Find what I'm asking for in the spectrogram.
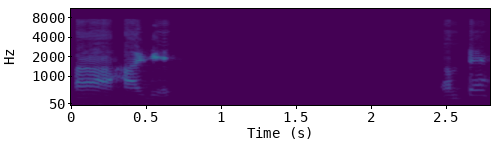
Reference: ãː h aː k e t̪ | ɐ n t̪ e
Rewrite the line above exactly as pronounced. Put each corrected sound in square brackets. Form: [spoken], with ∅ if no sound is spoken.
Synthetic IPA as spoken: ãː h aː [ɡ] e [∅] | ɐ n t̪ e

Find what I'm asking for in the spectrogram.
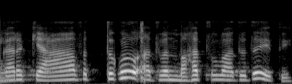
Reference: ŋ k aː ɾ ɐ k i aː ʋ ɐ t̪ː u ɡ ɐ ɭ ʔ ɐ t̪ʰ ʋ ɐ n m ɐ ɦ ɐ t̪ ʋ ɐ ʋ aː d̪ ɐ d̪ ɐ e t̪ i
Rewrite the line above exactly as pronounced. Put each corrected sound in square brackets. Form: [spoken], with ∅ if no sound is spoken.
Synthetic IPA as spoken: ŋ [ɡ] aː ɾ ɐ k [j] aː ʋ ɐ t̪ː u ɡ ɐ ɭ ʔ ɐ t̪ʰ ʋ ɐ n m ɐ ɦ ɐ t̪ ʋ ɐ ʋ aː d̪ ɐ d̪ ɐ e t̪ i

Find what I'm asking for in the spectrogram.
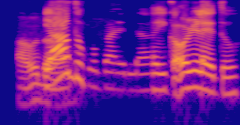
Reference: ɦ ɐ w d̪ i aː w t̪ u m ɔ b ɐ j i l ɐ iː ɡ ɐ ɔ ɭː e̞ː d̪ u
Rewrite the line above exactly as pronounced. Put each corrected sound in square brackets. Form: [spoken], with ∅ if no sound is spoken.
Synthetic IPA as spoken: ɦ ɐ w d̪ [j] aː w [d̪] u m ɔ b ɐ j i l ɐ iː ɡ ɐ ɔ ɭː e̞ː d̪ u

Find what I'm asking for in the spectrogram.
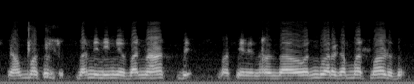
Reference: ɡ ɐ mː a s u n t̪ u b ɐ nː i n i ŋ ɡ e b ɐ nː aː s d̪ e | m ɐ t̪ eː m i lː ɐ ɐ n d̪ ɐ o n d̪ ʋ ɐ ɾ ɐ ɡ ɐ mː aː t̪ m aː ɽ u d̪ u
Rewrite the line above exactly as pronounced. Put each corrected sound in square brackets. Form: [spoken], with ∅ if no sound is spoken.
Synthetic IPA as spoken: ɡ ɐ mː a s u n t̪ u b ɐ nː i n i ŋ ɡ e b ɐ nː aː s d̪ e | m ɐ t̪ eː [n] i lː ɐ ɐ n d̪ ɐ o n d̪ ʋ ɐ ɾ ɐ ɡ ɐ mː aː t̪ m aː ɽ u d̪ u

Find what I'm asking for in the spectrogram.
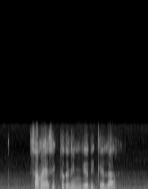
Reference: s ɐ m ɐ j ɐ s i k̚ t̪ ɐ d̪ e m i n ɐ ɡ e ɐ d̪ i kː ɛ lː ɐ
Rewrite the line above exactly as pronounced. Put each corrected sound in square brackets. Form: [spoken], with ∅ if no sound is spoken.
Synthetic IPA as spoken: s ɐ m ɐ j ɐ s i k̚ t̪ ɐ d̪ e [n] i [m] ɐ ɡ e ɐ d̪ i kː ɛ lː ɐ

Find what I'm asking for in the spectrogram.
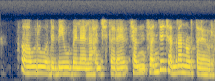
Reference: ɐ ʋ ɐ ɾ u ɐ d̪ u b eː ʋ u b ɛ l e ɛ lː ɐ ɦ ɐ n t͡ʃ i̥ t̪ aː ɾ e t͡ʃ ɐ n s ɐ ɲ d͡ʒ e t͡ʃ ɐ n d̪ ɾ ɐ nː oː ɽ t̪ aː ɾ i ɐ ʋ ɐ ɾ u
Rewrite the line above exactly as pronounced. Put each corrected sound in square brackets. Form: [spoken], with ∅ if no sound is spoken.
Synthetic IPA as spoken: ɐ ʋ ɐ ɾ u ɐ d̪ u b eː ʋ u b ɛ l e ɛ lː ɐ ɦ ɐ [ɲ] t͡ʃ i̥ t̪ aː ɾ e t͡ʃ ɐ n s ɐ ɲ d͡ʒ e t͡ʃ ɐ n d̪ ɾ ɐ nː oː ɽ t̪ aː ɾ [e] ɐ ʋ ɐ ɾ u

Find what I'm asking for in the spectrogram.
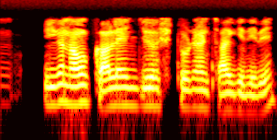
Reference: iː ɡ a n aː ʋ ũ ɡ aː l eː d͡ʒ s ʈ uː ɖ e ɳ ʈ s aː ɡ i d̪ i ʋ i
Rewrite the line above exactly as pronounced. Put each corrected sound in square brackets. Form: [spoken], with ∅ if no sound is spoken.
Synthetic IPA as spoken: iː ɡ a n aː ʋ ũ [k] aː l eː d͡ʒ s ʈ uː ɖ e ɳ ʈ s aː ɡ i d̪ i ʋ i

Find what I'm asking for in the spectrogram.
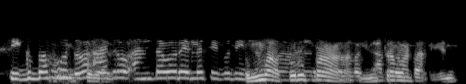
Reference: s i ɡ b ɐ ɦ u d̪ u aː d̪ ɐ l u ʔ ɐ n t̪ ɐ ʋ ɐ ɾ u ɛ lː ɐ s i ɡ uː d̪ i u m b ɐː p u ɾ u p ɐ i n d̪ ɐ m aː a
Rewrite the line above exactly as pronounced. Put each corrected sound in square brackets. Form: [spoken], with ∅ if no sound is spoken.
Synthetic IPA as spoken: s i ɡ b ɐ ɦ u d̪ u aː d̪ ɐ [ɾ] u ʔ ɐ n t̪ ɐ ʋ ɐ ɾ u ɛ lː ɐ s i ɡ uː d̪ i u m b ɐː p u ɾ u p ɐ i n [t̪] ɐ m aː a

